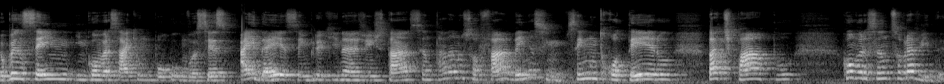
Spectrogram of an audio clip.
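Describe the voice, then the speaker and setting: Animated in tone, a woman with a fairly high pitch and ordinary pitch variation speaks amid noticeable background noise and audible room echo. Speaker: travel content creator. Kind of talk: casual chat. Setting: sitting on a sofa at home. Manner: fast.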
